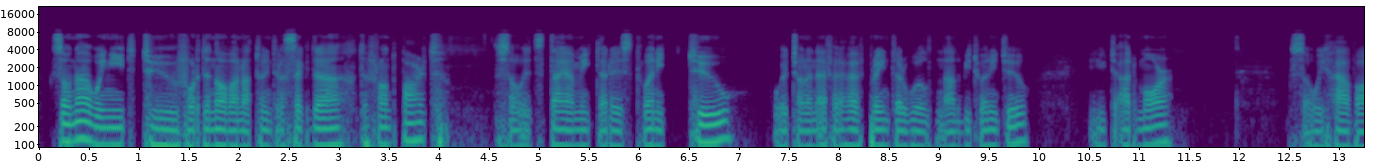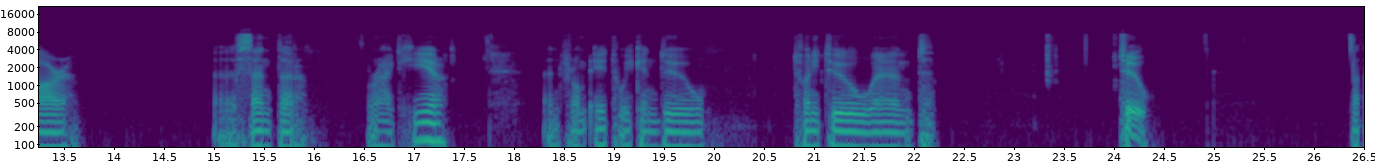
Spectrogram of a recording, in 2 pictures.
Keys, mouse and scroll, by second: 0.2 scroll down 1, 0.5-1.1 middle drag, 3.0 scroll up 2, 3.1 scroll down 1, 3.4-4.1 scroll up 3, 4.6 click, 5.1 drag, 6.5 scroll down 1, 6.6 scroll up 1, 6.9 scroll down 1, 7.0 scroll up 1, 7.3 scroll down 1, 7.7-8.1 middle drag, 8.5 click, 10.8 click, 11.5 click, 12.2-14.5 right drag, 16.0 u, 16.5 click, 17.3 Escape, 17.7 c, 18.6 click, 19.7 click, 20.8 2, 21.1 ., 23.3 2, 24.0 Return, 25.1-26.3 middle drag.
